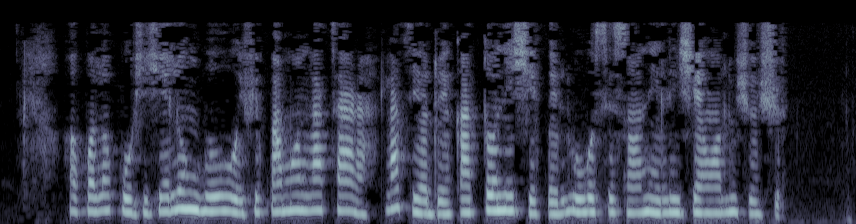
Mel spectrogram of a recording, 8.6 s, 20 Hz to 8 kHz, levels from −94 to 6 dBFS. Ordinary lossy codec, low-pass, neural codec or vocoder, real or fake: MP3, 24 kbps; 7.2 kHz; vocoder, 44.1 kHz, 80 mel bands, Vocos; fake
